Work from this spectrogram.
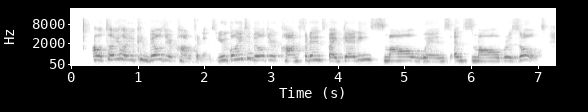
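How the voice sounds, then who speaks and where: With a non-native accent, a woman talks at a moderate pace in a high voice with lively intonation. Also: hardly any pauses. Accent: non-native accent, still present. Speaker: MLM team leader. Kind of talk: motivational team call. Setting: video call. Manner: animated.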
